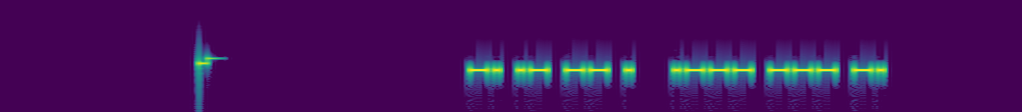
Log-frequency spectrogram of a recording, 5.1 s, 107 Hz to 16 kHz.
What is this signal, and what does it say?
Morse code, heard as a keyed tone, about 40 wpm, 700 Hz. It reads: NAME JON
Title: K1USN SST QSO Practice 40wpm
